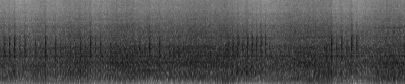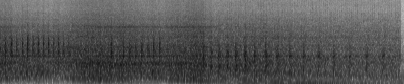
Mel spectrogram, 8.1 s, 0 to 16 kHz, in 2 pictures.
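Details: 2005 Subaru Impreza RS 2.5 boxer at idle: deep, fairly quick knocking hammers through, uneven but constant; rod knock, identified through research and by mechanics.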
